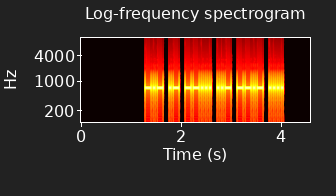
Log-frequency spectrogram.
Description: Morse code, heard as a keyed tone, about 30 wpm, 700 Hz. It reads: KA7UQH
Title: USA Call Signs Repeated 2x 30wpm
